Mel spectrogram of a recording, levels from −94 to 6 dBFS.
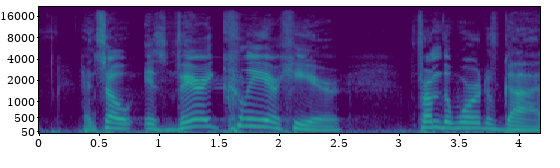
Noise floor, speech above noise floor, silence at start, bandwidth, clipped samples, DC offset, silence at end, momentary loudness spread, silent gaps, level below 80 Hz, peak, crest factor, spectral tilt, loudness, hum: -64 dBFS; 25 dB; 0.1 s; over 20 kHz; under 0.1%; under 0.1%; 0 s; 13 LU; none; -56 dBFS; -24 dBFS; 18 dB; -4.5 dB/octave; -39 LUFS; none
